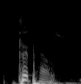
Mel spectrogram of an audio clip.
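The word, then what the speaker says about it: Kliphuis: I spell his name, it's Cliphuis, so I'm not sure how you pronounce it, but Cliphuis. – Because my dad's a big fan. It's Cliphouse.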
